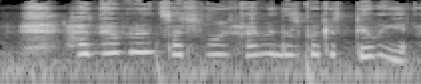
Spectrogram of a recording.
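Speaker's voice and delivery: high, choked-up voice; getting emotional. Real, not acted. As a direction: laugh a little through real emotion. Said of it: "I'm actually getting emotional".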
